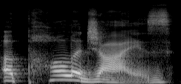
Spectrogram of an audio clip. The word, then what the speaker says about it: apologize: I apologize. Okay, so this one also stresses the po syllable. So apologize. But notice the difference. On the end of this word, it's eyes. Apologize.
